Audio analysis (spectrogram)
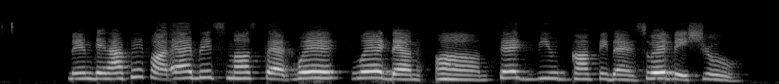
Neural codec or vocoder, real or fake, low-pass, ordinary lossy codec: codec, 16 kHz, 0.5 kbps, X-Codec, HuBERT features, trained on general audio; fake; 7.2 kHz; none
